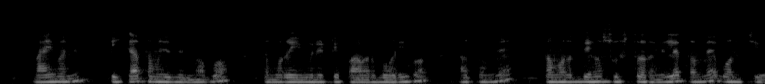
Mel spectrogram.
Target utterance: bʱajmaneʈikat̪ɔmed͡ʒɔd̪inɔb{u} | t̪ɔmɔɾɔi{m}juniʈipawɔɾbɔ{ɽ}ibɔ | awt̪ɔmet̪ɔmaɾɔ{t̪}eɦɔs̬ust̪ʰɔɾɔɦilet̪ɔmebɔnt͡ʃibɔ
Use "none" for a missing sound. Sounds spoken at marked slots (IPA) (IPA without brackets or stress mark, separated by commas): ɔ, m, ɽ, d̪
